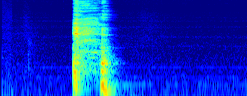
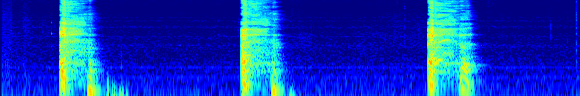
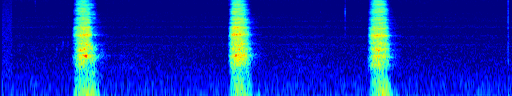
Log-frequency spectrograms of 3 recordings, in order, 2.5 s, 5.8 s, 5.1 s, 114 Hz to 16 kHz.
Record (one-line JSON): {"cough_length": "2.5 s", "cough_amplitude": 6776, "cough_signal_mean_std_ratio": 0.27, "three_cough_length": "5.8 s", "three_cough_amplitude": 6426, "three_cough_signal_mean_std_ratio": 0.3, "exhalation_length": "5.1 s", "exhalation_amplitude": 8018, "exhalation_signal_mean_std_ratio": 0.24, "survey_phase": "beta (2021-08-13 to 2022-03-07)", "age": "45-64", "gender": "Male", "wearing_mask": "No", "symptom_runny_or_blocked_nose": true, "smoker_status": "Never smoked", "respiratory_condition_asthma": false, "respiratory_condition_other": false, "recruitment_source": "REACT", "submission_delay": "3 days", "covid_test_result": "Negative", "covid_test_method": "RT-qPCR", "influenza_a_test_result": "Negative", "influenza_b_test_result": "Negative"}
